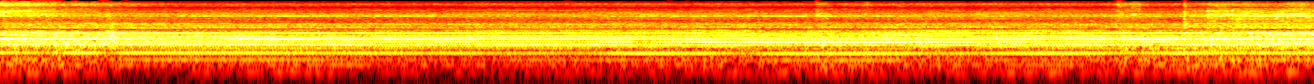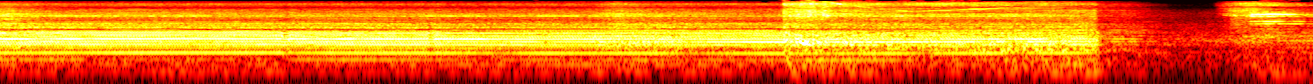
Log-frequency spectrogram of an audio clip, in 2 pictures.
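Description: A game car engine roars steadily through a small tablet speaker.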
